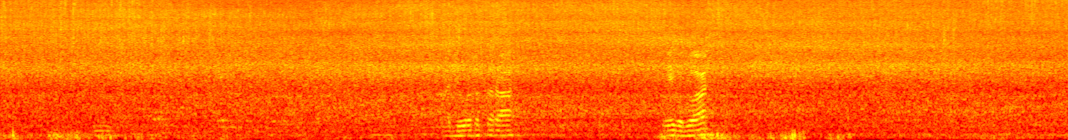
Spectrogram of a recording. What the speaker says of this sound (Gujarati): કેટલો મુસળધાર વરસાદ કેવો પવનની સાથે આવતો છે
